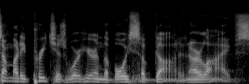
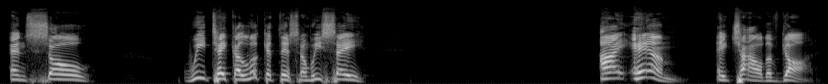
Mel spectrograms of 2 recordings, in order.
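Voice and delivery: loud, high fiery sermon; preaching at full force; 8 semitones higher, 12 dB louder than usual. Acted. Preacher rousing the church, loud and fiery. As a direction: drive it home to the congregation.

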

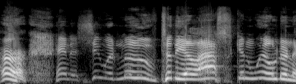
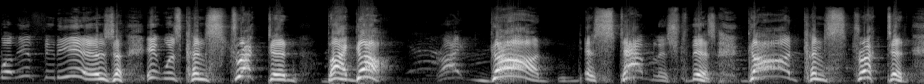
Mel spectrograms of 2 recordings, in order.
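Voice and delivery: rising to a shout, slowing on God; preacher declaring God built marriage, loud and slow; preaching; 4 dB louder than usual. Acted. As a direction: hammer the point home from the pulpit. Preacher building to shouted point.

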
